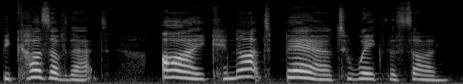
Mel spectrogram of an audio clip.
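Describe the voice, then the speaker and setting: A sorrowful mother owl from a storybook, acted by a woman. The voice is raised in pitch, slow and mournful. It stays resolute in its grief. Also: lively intonation, fairly bright tone, dry recording, heavily acted.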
